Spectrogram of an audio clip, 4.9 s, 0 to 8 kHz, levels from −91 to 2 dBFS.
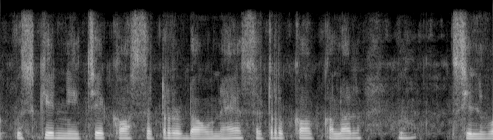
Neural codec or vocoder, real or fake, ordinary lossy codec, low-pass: codec, 16 kHz, 4.8 kbps, FACodec; fake; none; 7.2 kHz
